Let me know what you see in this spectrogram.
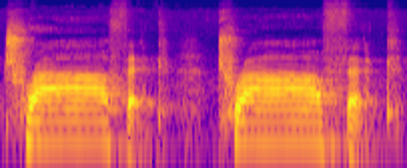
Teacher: you don't want to hear the R. You want to hear the vowel.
